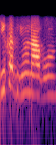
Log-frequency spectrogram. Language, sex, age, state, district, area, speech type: Marathi, female, 45-60, Maharashtra, Washim, rural, conversation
